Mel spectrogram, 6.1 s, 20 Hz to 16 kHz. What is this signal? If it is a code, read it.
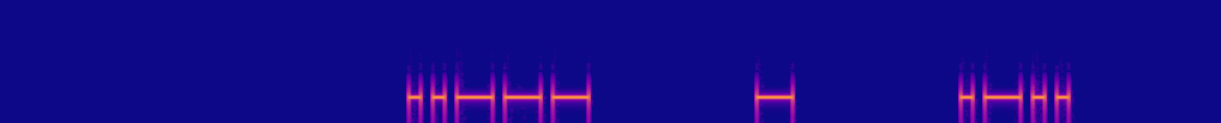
Morse code, heard as a keyed tone, about 20 wpm, spaced as for 8 wpm, 700 Hz. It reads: 2TL
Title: 127 Lesson 21e - Number 6 - Three Characters 20wpm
